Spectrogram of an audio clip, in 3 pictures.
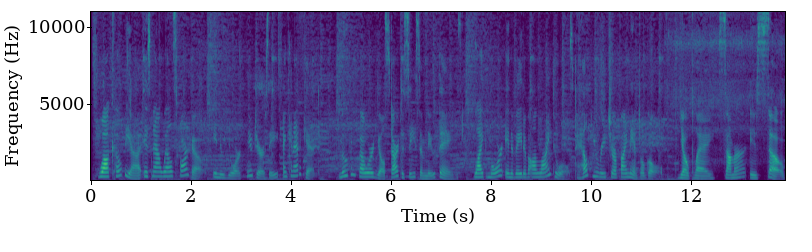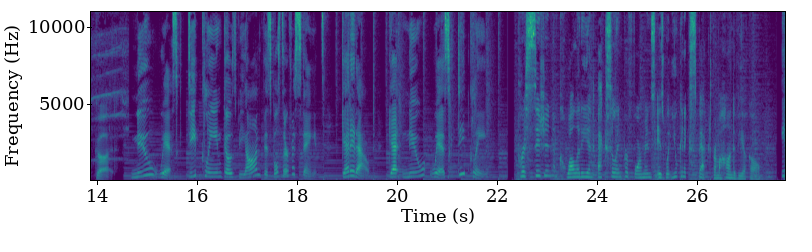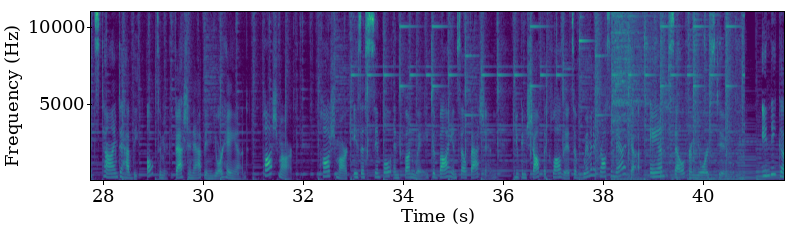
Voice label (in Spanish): narración inglés USA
